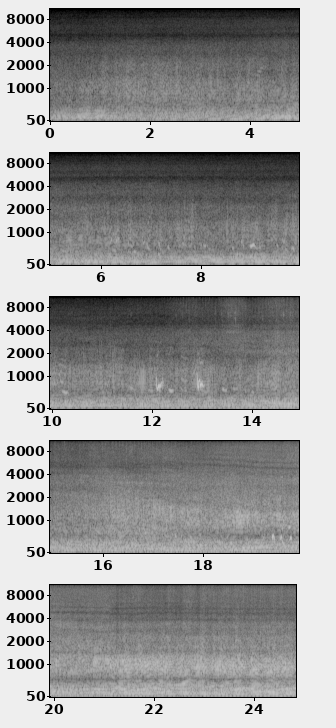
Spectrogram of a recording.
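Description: A propeller plane's engine drones steadily and grows louder as the plane comes closer.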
